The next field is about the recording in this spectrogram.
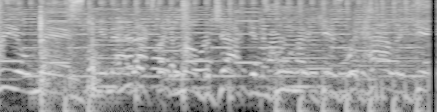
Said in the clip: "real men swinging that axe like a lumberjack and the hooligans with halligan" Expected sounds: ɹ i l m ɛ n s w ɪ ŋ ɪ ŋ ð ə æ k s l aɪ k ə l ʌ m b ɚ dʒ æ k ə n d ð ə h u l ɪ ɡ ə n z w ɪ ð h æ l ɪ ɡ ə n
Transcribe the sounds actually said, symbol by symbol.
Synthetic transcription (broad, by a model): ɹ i l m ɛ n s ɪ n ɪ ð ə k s l aɪ k ə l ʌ b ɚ dʒ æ k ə n ð ə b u n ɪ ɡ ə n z w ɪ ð h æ l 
